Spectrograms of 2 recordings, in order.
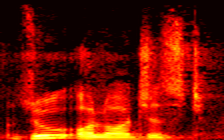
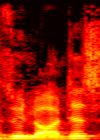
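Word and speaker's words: zoologist: मतलब ये है कि कई बार लोग क्या करते हैं जूलॉजिस्ट इसको बोल देते हैं लेकिन इसका जो करेक्ट प्रोनाउंस है वो क्या है जू लॉजिस्ट ठीक है मतलब जो लॉजिस्ट जो लॉजिस्ट मतलब ये है कि जो आपको बोलना है उसके बाद थोड़ा सा ब्रेक लेना है एंड उसके बाद फिर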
